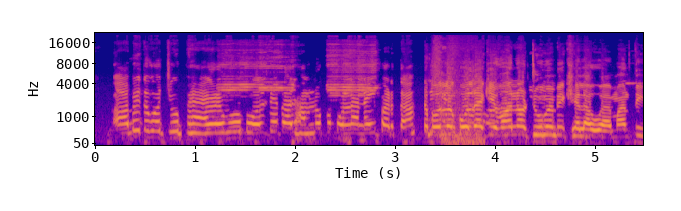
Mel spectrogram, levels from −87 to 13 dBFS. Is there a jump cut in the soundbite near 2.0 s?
no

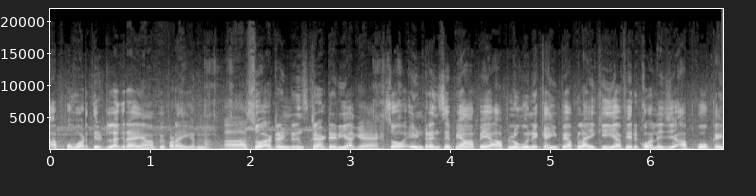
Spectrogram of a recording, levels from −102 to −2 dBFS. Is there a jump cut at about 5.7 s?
no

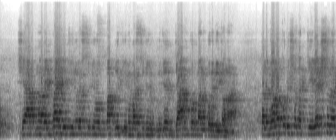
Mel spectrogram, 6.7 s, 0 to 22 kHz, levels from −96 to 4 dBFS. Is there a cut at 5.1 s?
yes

